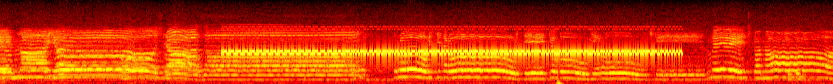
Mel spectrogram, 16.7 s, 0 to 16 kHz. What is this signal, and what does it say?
NAVTEX (SITOR-B), 100 baud, 170 Hz shift, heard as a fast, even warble, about 1500 Hz centre. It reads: ZCZC WE26 NAV WARNING 294. WRECK IN PSN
